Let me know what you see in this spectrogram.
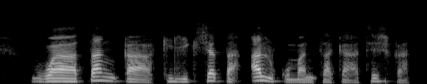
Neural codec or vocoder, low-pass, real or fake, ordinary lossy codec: none; 7.2 kHz; real; Opus, 24 kbps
